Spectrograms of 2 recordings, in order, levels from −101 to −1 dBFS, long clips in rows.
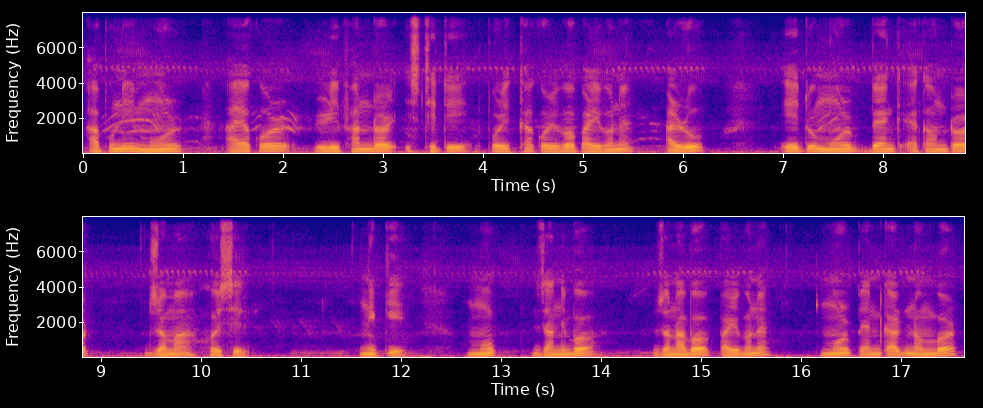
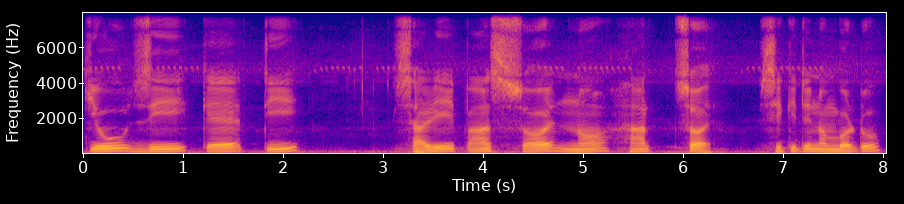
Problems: none marked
